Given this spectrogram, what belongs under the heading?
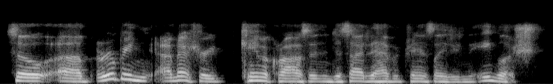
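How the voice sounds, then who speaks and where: A man, a guest on a remote call, explaining things in a measured way with many pauses while his connection breaks up and cuts out. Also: medium pitch, a little mellow. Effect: bad connection, voice breaking up and cutting out. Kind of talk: remote conversation, explaining history at length. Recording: dull lo-fi call line that keeps dropping out.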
